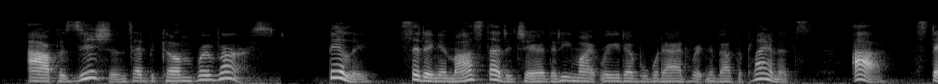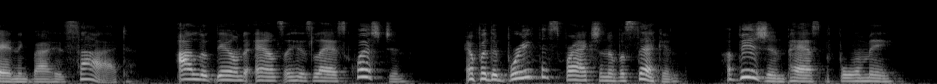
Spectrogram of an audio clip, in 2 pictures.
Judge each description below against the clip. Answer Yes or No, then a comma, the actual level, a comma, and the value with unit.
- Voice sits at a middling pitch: Yes, medium, 155 Hz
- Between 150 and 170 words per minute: Yes, average, 155 wpm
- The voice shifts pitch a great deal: Yes, wide, 7.8 semitones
